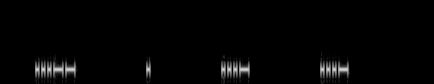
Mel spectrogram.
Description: Morse code, heard as a keyed tone, about 40 wpm, spaced as for 11 wpm, 700 Hz. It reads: 3EVV
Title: USA Call Signs - 5 Characters - 8x Character Spacing - 40wpm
